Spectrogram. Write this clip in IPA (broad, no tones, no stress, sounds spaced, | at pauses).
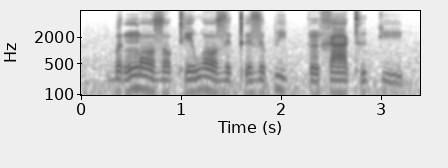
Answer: ɓ ɐ ŋ͡m ɔ z ɔ kʼ e w ɔ z ɘ kʼ ɘ z ɘ p i kː ɐ̃ x a kʼ ɨ k i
